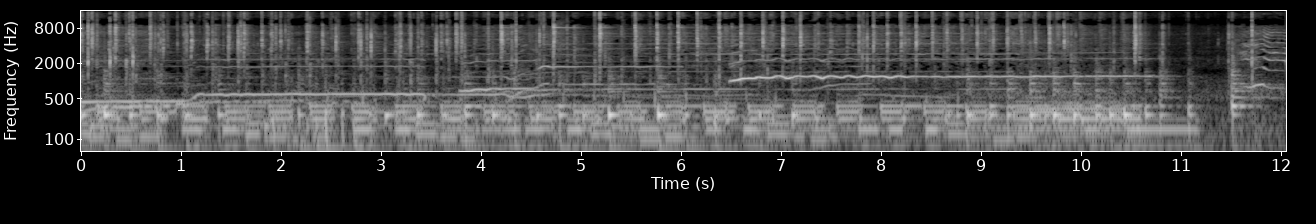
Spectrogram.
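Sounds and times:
people whooping and cheering: 0:00.0 - 0:10.8
live band music: 0:00.0 - 0:12.0.

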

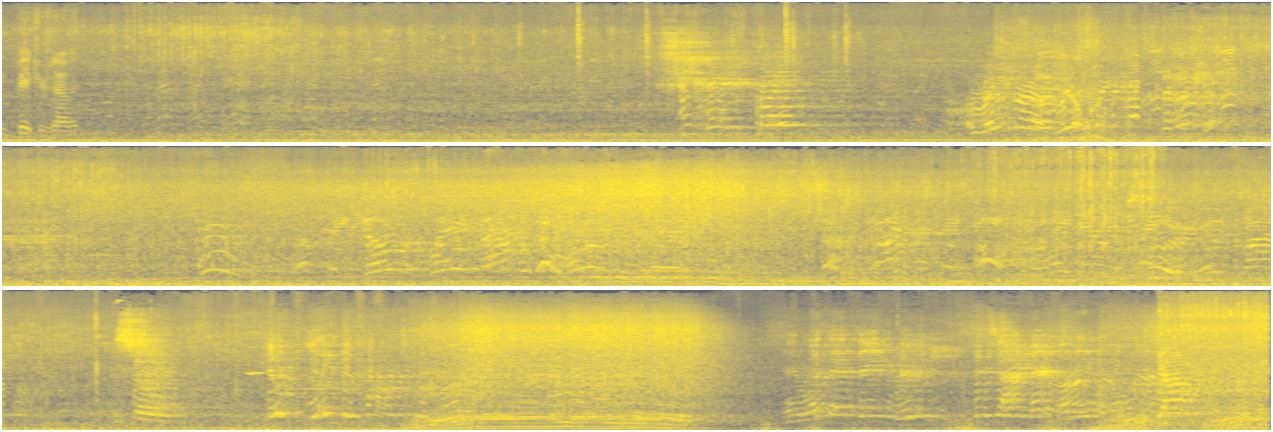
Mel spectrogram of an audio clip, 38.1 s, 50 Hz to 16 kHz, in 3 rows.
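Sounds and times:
low engine rumble: 0:00.0 - 0:29.7.

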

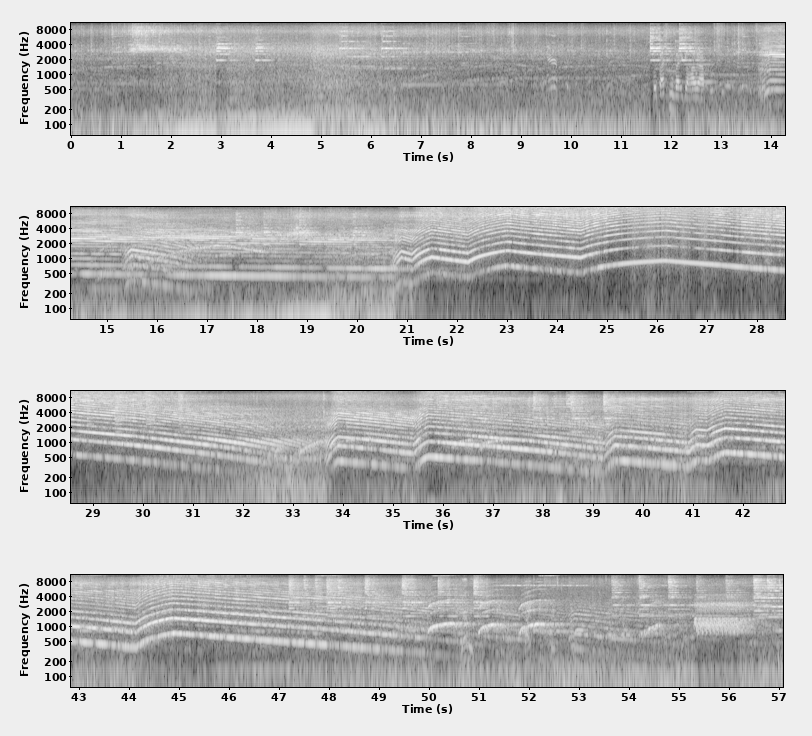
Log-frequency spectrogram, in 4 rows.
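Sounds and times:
fire truck sirens wailing: 0:00.0 - 0:57.0
short rising siren whoops: 0:13.8 - 0:38.2.

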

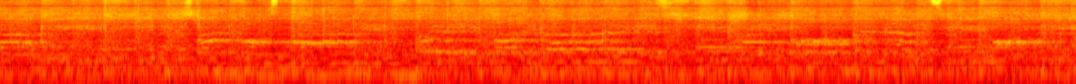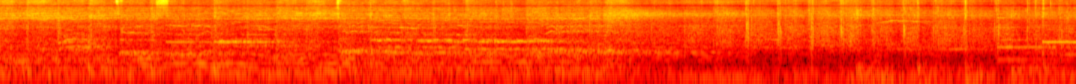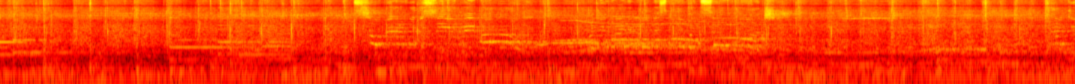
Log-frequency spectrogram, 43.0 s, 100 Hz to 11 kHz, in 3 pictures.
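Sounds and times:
live metal band playing: 0:00.0 - 0:24.2
audience cheering and shouting: 0:33.6 - 0:43.0.

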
